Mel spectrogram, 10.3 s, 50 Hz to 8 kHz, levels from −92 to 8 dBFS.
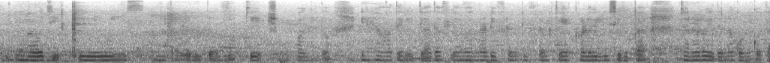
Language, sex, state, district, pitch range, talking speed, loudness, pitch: Kannada, female, Karnataka, Bijapur, 180-190 Hz, 115 wpm, -24 LUFS, 185 Hz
